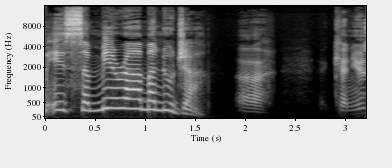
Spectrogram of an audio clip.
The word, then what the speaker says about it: Manuja: yes of course sorry my name is samira manuja can you spell that please m a n u j a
